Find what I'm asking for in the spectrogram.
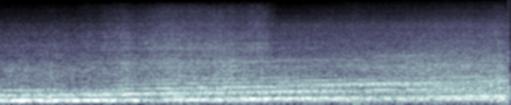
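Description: Production sedans race at Wahgunyah Speedway on a restart, several engines roaring loud and continuous with rising and overlapping revving pitches, like a pack of cars sweeping down the main straight together.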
